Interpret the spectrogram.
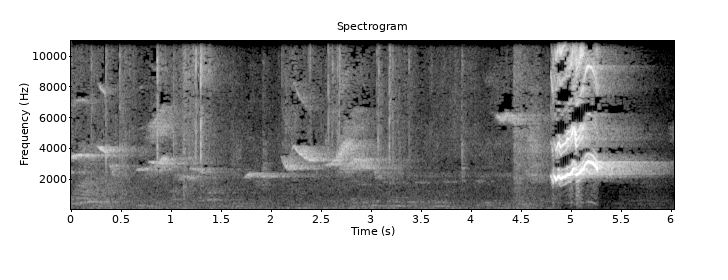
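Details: Pet black-capped lory giving a single very loud, harsh, screeching squawk near the end, after several seconds of faint chirps and whistles from other birds in the background; used as a lure call.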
